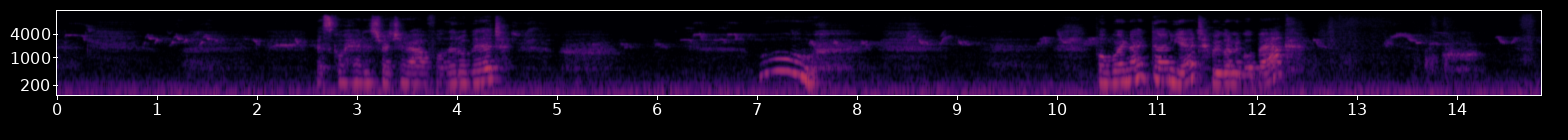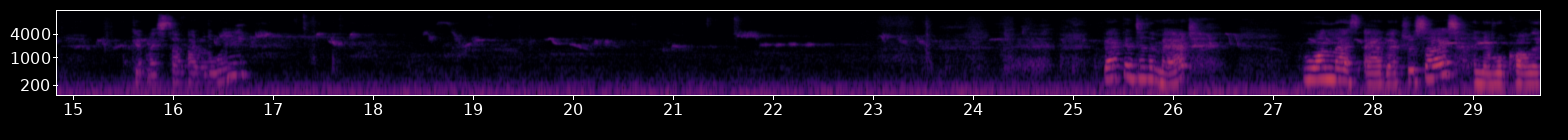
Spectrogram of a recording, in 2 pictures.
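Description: A woman speaks calmly and slowly, giving instructions close to a microphone, with pauses.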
